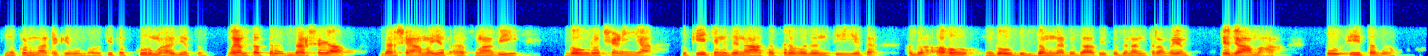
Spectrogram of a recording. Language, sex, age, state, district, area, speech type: Sanskrit, male, 18-30, Rajasthan, Jaipur, urban, conversation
